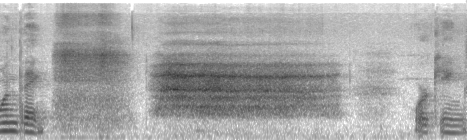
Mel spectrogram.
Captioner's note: deep breath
